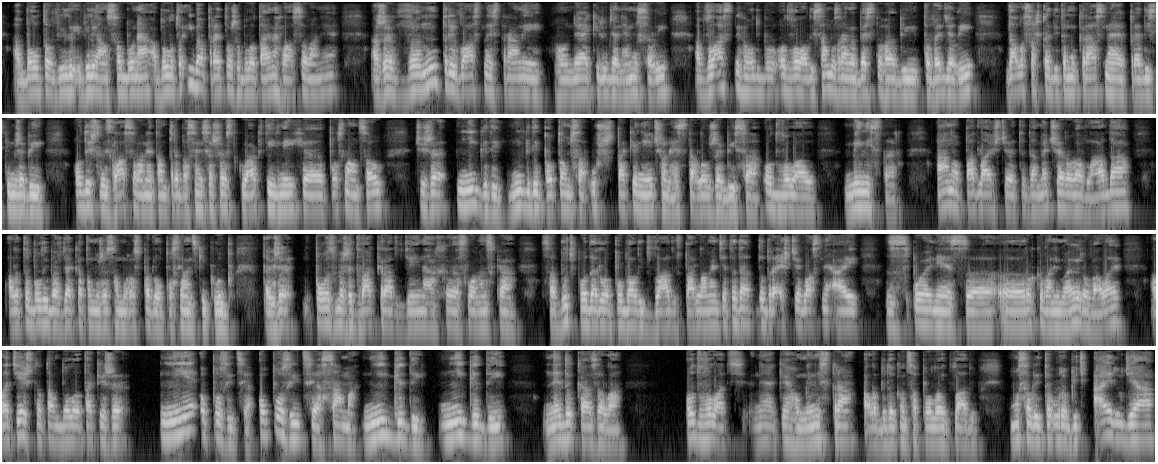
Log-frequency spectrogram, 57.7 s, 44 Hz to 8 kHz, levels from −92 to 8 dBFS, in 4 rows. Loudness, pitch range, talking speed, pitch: -20 LUFS, 110-125 Hz, 140 wpm, 120 Hz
